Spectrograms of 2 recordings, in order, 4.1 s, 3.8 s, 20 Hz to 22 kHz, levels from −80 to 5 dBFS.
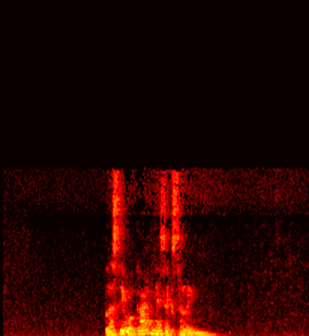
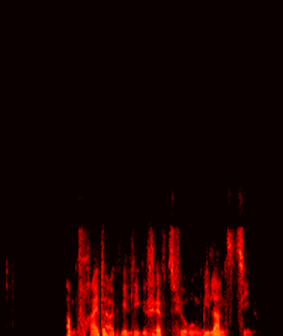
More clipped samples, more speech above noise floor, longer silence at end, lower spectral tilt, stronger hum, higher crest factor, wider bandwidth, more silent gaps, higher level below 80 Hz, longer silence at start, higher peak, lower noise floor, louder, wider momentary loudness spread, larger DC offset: neither; second, 39 dB vs 51 dB; first, 1.25 s vs 0.45 s; about the same, -5.5 dB/octave vs -4.5 dB/octave; neither; second, 18 dB vs 24 dB; first, 11.5 kHz vs 10 kHz; neither; about the same, -60 dBFS vs -60 dBFS; first, 1.4 s vs 0.9 s; first, -6 dBFS vs -14 dBFS; second, -59 dBFS vs -87 dBFS; first, -21 LUFS vs -37 LUFS; about the same, 11 LU vs 9 LU; neither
